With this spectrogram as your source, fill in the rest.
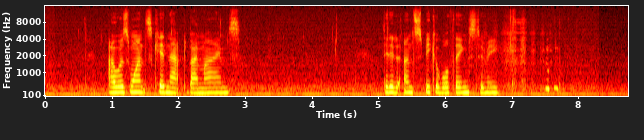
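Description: A teenage girl speaks into a close microphone.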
